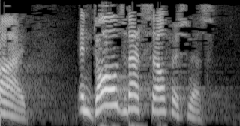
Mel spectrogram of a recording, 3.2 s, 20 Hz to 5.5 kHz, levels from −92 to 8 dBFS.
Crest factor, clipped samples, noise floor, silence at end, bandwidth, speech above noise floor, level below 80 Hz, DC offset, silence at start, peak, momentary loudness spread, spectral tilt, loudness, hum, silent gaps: 14 dB; 0.2%; -51 dBFS; 0.4 s; 5.4 kHz; 38 dB; -60 dBFS; under 0.1%; 0 s; 0 dBFS; 18 LU; -5.5 dB/octave; -13 LUFS; none; none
